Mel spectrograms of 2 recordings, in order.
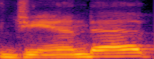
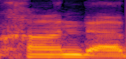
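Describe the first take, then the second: First: The name begins with a J sound. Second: The name begins with an H sound. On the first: This is the form the name's owner uses. "I go with Janda" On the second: This is how people in South America say it. "because J is uh, an H sound there"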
